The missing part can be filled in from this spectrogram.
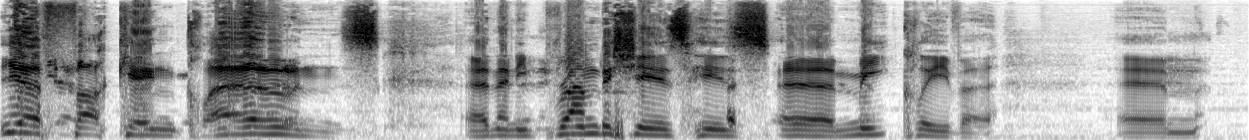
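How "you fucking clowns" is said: manic, mad, cackling villain voice, taunting tone. Narrating a tabletop game, voicing a character who taunts the group, cackling madly. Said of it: "he cackles madly. He goes".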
